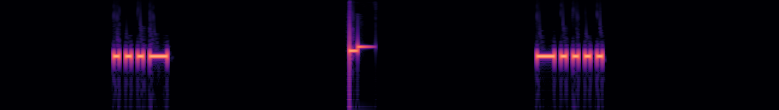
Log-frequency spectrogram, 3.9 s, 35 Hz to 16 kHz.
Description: Morse code, heard as a keyed tone, about 39 wpm, 700 Hz. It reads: V 6
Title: Single Letter-Number Alt 40wpm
